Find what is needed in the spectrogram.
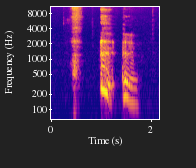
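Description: A man clearing his throat: a short rasping catch, then two voiced 'ahem' sounds falling in pitch.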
